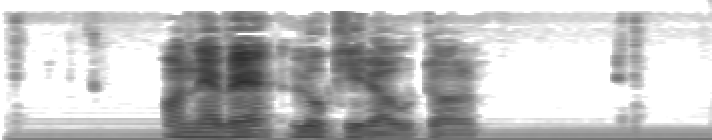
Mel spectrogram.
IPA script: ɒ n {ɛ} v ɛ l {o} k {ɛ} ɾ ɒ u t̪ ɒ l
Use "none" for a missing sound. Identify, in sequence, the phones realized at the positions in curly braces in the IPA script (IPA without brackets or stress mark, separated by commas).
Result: ɛ, o, i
